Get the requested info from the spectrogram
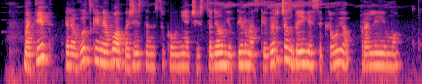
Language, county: Lithuanian, Kaunas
